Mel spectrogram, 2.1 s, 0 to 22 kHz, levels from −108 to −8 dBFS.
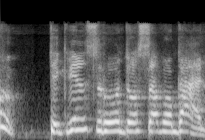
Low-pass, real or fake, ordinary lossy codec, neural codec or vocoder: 10.8 kHz; fake; Opus, 32 kbps; codec, 44.1 kHz, 7.8 kbps, Pupu-Codec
